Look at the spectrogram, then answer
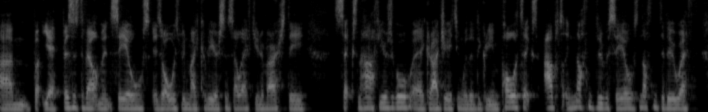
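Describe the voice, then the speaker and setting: A man with a Scottish accent speaks at a very fast pace and a medium pitch. His intonation is monotone and flat, and the background is quiet. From Scotland, Glasgow (Bearsden). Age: 20s. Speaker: podcast guest, fitness influencer and investor. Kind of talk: casual interview chat.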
